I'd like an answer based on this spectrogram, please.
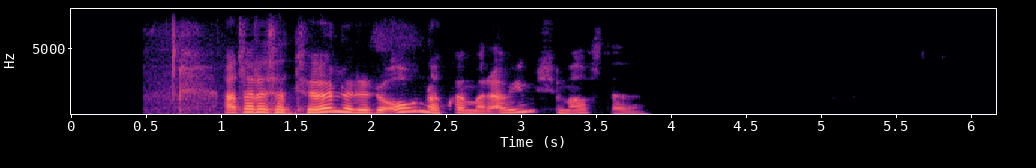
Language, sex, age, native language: Icelandic, female, 50-59, Icelandic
